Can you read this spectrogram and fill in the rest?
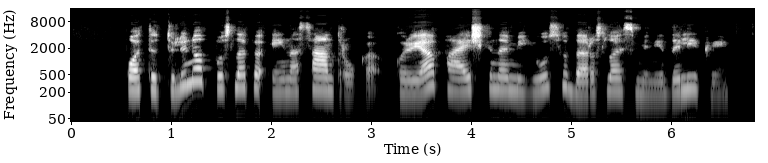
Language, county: Lithuanian, Vilnius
